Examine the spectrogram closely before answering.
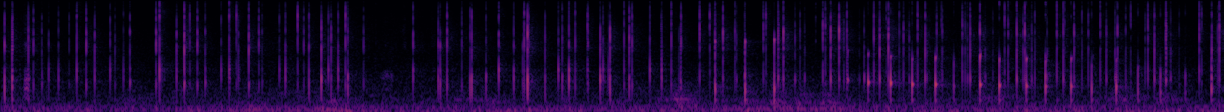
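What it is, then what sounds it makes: Cardboard box scratched and tapped with fingernails. A small, hollow holographic cardboard makeup box is gripped at its edges with both hands while fingernails scratch and tap on its front and edges. Dense, quiet, crackly clicks and scratches run continuously with bright, dry, short transients and almost no ring.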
